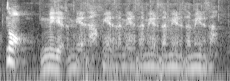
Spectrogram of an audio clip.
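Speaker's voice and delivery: muttered soft curses; cursing under breath. Real, not acted. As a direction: swear quietly to yourself. Frustrated racing mistake, repeated curse.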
